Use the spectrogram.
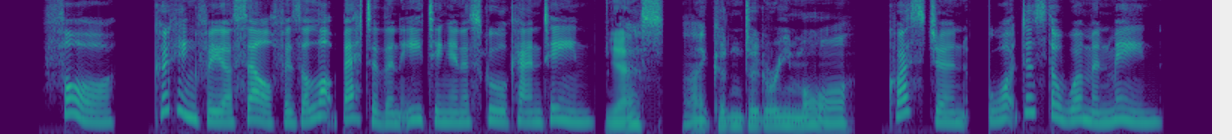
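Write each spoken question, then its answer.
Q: what does the woman mean?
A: She agrees that cooking for yourself is better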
